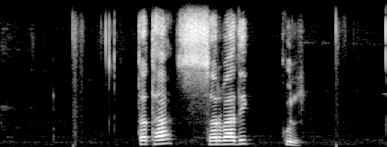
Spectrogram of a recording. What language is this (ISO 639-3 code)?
nep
